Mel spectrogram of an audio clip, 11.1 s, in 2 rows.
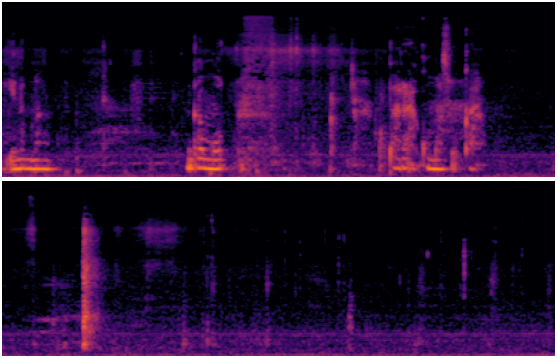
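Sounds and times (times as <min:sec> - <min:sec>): person chewing quietly: 0:07.1 - 0:11.0.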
